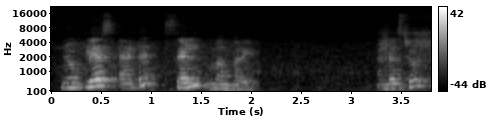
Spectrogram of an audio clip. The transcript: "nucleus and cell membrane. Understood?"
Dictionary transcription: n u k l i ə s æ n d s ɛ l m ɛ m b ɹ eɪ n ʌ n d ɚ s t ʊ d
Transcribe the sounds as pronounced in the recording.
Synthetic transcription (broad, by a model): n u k l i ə s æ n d s ɛ l m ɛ m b ɹ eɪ ʌ n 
